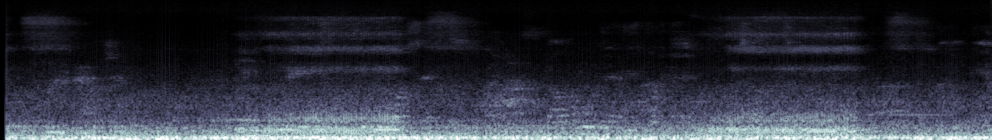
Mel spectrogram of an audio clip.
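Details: A dog named Blu snoring with a low, rumbling, rattly sound through two slow breath cycles over a steady low background hum.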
